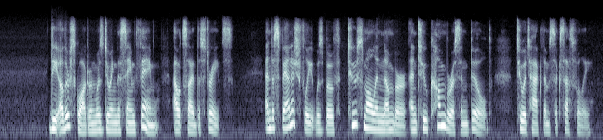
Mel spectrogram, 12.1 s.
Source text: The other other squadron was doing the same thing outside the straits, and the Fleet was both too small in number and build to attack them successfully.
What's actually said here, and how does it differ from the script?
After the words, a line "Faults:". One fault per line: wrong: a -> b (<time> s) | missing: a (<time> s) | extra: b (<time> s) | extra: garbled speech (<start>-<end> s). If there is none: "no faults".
The other squadron was doing the same thing outside the straits, and the Spanish fleet was both too small in number and too cumbrous in build to attack them successfully.
Faults:
missing: other (1.4 s)
extra: Spanish (5.5 s)
extra: too cumbrous in (8.4 s)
